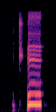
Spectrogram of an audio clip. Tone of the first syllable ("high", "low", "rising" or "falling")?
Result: high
